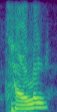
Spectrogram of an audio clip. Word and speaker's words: Tyler: My name is Tyler, T-Y-L-E-R. And I'm calling with Cardiff. It's spelled C-A-R-D-I-F-F, as in Frank.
